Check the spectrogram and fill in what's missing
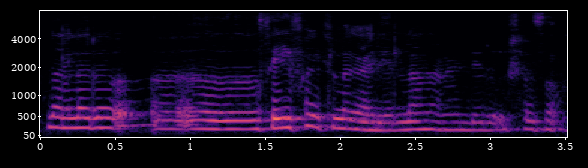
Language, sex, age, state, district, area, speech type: Malayalam, female, 30-45, Kerala, Kozhikode, rural, spontaneous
